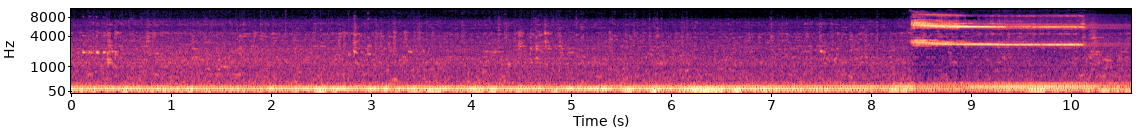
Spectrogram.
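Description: Matatu minibus heard from inside the cabin, its engine and road noise droning steadily. About eight and a half seconds in, a loud, high, steady squeal starts and runs on for about a second and a half.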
